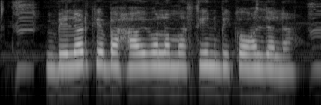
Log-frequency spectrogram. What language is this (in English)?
Bhojpuri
